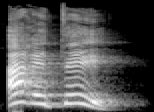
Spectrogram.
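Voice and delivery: loud, high booming shout; one big, high-pitched roar; stentorian voice. A narrator's reading. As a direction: bellow it like a herald. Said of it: "répéta le moine d'une voix de stentor".

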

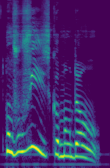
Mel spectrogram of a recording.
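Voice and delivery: high, loud cry of alarm; shouted warning. A narrator's reading. Gunners warning their commander he is being aimed at, shouted. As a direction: call out an urgent warning. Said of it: "crièrent les artilleurs".

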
